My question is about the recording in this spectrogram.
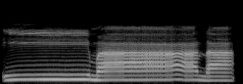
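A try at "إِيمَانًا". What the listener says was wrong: না টান হবে।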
